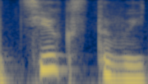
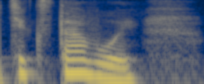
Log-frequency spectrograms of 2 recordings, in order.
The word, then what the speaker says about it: текстовый: Текстовой — устаревший вариант, и сегодня он нормативным не является. Сегодня ударение должно все-таки ставиться только на первый слог. Текстовый.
